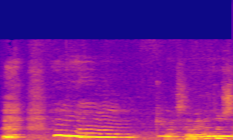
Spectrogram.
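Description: A young girl crying: a sharp sobbing catch of breath, then a long whimpering cry that falls in pitch.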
